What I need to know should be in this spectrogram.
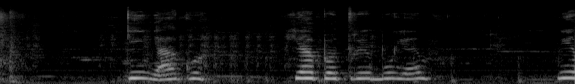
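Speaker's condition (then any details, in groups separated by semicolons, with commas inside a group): Cerebral palsy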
